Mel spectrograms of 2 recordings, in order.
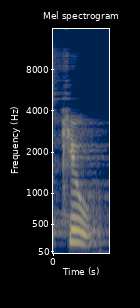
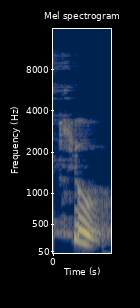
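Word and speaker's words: queue: The pronunciation is Q. There is no use of adding the letters UE, UE, but the pronunciation is Q.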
